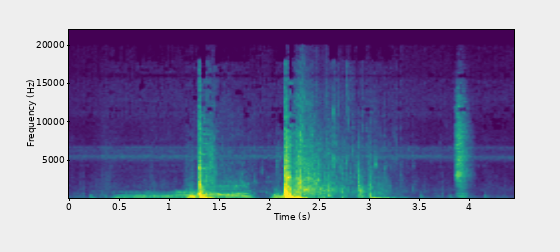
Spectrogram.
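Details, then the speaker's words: Cat sneezing repeatedly, described as a loud sneeze that sounded like it hurt. "my cat he's he's sneezing ah he sneezed up a storm poor guy i don't know if he heard that buddy that was a loud sneeze from him that sounded like it hurt"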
